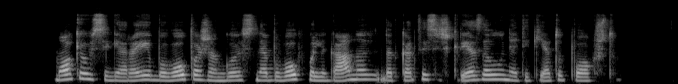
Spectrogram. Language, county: Lithuanian, Kaunas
